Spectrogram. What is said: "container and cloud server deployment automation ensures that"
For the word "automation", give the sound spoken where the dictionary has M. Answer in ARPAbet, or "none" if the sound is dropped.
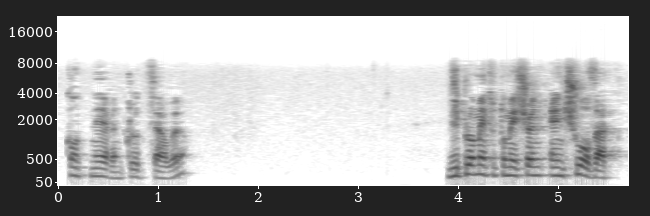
M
